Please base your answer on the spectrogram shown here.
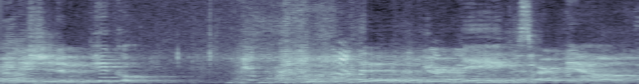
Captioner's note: audience laughter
